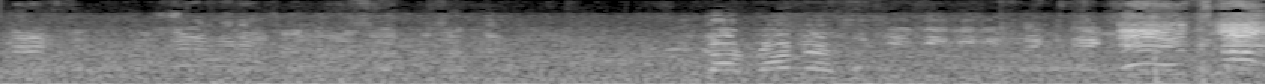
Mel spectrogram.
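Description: Soccer players' brief shouts across the pitch, a couple of calls a little over two seconds in, over a steady low rumble.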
